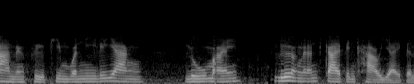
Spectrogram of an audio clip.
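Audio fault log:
2.14–3.13 s repeated packet loss (robotic sound): 18 dropouts of up to 22 ms each are filled by extending the preceding sound, making about a third of the span choppy, with pieces missing.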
